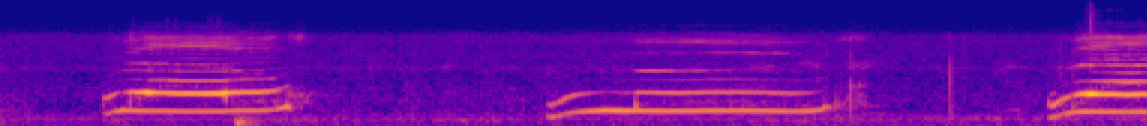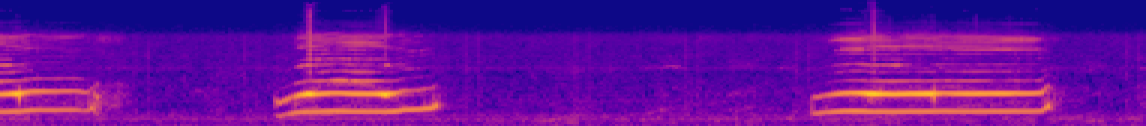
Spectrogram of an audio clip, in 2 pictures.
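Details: Domestic cat meowing: five drawn-out, wavering meows, each about a second long, spaced roughly two seconds apart, over a faint steady low hum indoors.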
